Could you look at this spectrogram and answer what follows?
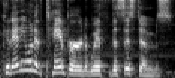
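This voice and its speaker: A man's voice: fairly high pitch, huge pitch swings, normal speed, fairly bright tone, soft background music. A man playing a tabletop role-playing game, talking casually and asking questions as his character.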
